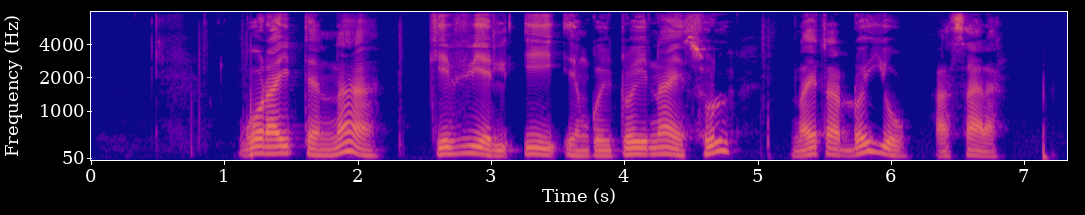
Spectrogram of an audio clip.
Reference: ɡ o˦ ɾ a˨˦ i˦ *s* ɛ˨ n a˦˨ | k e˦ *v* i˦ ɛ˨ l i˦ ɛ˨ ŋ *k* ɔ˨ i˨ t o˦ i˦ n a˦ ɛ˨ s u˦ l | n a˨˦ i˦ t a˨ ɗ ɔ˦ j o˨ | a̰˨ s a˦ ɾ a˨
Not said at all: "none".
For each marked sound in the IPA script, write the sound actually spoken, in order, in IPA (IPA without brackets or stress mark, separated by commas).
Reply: t, v, ɡ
